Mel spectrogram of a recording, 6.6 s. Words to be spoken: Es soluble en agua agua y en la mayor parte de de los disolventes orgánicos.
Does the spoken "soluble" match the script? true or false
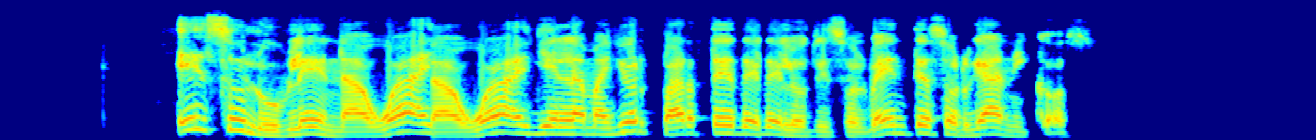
true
